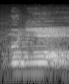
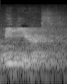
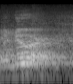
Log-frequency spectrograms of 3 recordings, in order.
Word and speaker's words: Munier: And his name is Munier. He Americanized it, calls it Minier, because people like Jack, when they pronounce it, say manure.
